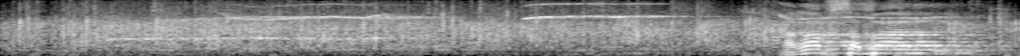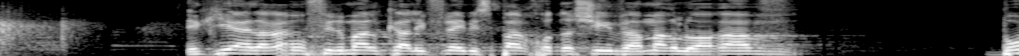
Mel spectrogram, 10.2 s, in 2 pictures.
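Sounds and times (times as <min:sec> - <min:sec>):
audience applause: 0:00.0 - 0:06.0
speech: 0:03.9 - 0:05.0, 0:06.0 - 0:09.2.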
